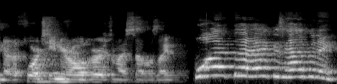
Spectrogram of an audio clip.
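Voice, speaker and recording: A man talks with ordinary pitch variation. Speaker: voice actor. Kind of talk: interview answer. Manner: casual, conversational.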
